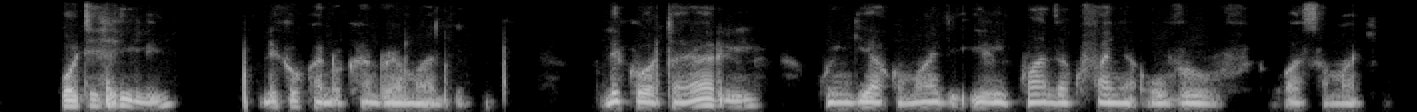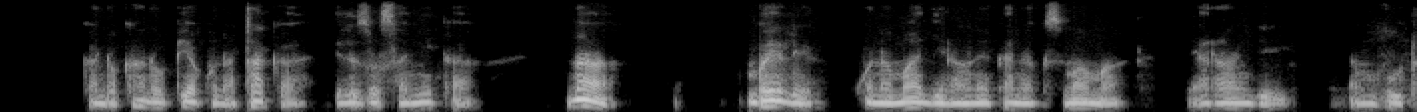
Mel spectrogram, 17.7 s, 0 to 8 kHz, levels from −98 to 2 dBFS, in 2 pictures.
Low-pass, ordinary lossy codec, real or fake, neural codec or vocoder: 7.2 kHz; Opus, 32 kbps; fake; codec, 16 kHz, 4 kbps, FreqCodec, larger model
